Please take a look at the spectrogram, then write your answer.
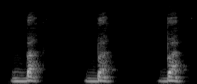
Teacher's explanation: I hear a buzz, buzz, buzz every time I make the sound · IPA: /b/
